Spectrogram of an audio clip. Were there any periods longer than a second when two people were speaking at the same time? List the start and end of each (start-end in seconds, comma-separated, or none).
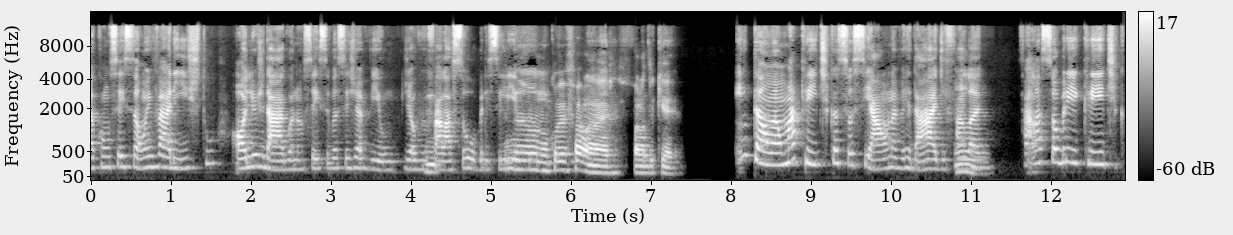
none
